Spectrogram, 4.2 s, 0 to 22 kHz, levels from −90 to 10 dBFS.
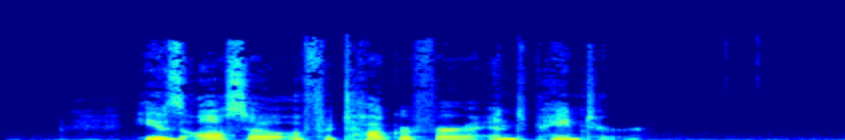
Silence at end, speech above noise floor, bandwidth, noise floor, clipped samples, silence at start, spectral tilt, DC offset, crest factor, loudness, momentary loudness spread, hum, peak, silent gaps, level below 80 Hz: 1.05 s; 36 dB; 16 kHz; -69 dBFS; under 0.1%; 0.75 s; -4 dB/octave; under 0.1%; 18 dB; -33 LUFS; 7 LU; none; -18 dBFS; none; -62 dBFS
